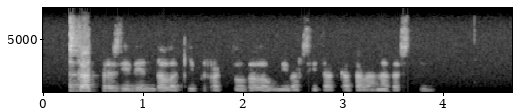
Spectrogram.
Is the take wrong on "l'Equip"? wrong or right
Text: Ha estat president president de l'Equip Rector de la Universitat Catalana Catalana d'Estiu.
right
